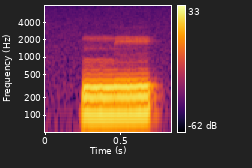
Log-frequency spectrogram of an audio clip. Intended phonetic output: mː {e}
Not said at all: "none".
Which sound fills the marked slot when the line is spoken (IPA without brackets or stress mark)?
y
